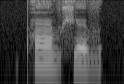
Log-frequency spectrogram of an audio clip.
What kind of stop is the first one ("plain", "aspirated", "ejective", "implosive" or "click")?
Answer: aspirated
